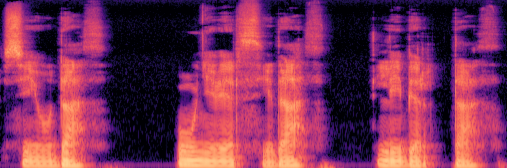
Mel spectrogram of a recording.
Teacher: если буква «D» стоит в конце слова, то в классическом испанском произношении она не будет звучать как русская буква «D». Она звучит как звук «С».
